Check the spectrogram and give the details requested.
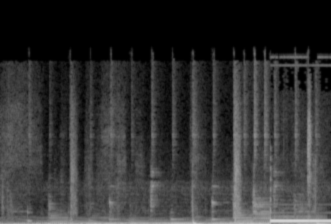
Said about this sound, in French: On est à la cinquième sonnerie.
